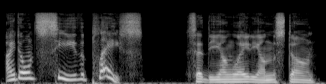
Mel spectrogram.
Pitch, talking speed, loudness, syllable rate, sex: 160 Hz, 220 wpm, -17 LUFS, 5.6 syllables/s, male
